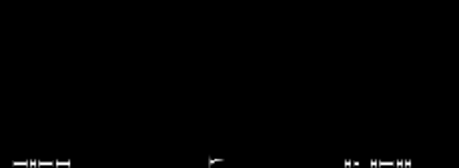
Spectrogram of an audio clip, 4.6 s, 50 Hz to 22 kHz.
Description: Morse code, heard as a keyed tone, about 28 wpm, 700 Hz. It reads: Y IL
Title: US States and Canadian Provinces 28wpm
